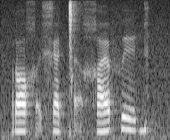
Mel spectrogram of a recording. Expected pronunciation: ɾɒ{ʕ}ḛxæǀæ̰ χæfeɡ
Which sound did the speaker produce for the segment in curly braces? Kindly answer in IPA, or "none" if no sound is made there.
χ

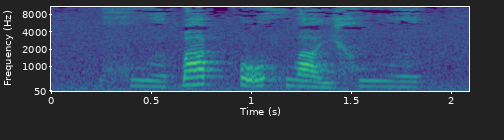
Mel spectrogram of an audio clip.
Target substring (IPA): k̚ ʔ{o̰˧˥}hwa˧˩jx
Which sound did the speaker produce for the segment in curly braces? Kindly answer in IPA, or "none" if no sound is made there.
o̰˧˥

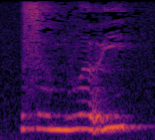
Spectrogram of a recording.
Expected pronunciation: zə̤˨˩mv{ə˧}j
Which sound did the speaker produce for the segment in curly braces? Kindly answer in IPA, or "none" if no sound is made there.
ə̰˧˥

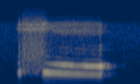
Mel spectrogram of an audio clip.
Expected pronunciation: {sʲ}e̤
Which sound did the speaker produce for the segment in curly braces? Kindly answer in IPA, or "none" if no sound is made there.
sʲ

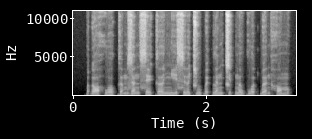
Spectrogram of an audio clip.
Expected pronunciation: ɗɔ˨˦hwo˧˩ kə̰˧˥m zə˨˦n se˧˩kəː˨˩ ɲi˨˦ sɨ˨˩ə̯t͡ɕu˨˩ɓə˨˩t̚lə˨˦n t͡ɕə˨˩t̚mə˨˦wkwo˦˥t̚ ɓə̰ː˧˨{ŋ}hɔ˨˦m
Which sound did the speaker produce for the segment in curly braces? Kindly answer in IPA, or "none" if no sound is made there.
n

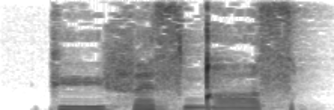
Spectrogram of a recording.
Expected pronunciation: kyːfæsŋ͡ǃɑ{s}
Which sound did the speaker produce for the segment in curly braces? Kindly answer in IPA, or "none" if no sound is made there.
s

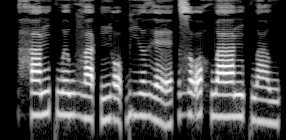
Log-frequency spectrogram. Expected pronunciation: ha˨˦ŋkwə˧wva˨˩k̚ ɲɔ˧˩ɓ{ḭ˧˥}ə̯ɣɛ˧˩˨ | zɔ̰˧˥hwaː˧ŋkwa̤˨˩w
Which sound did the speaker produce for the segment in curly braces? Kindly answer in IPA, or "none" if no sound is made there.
i˧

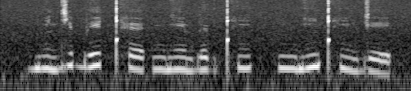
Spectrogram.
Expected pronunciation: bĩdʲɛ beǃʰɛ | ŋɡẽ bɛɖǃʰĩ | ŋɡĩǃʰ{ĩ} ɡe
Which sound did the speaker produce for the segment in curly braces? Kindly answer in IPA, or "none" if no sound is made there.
ĩ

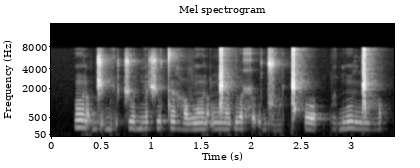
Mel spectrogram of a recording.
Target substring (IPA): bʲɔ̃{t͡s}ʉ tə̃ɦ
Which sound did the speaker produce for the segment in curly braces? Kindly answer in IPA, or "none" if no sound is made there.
ʃ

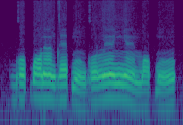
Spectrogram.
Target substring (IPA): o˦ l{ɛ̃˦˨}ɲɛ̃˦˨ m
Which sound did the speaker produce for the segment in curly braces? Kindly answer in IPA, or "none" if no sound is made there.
ɛ̃˦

